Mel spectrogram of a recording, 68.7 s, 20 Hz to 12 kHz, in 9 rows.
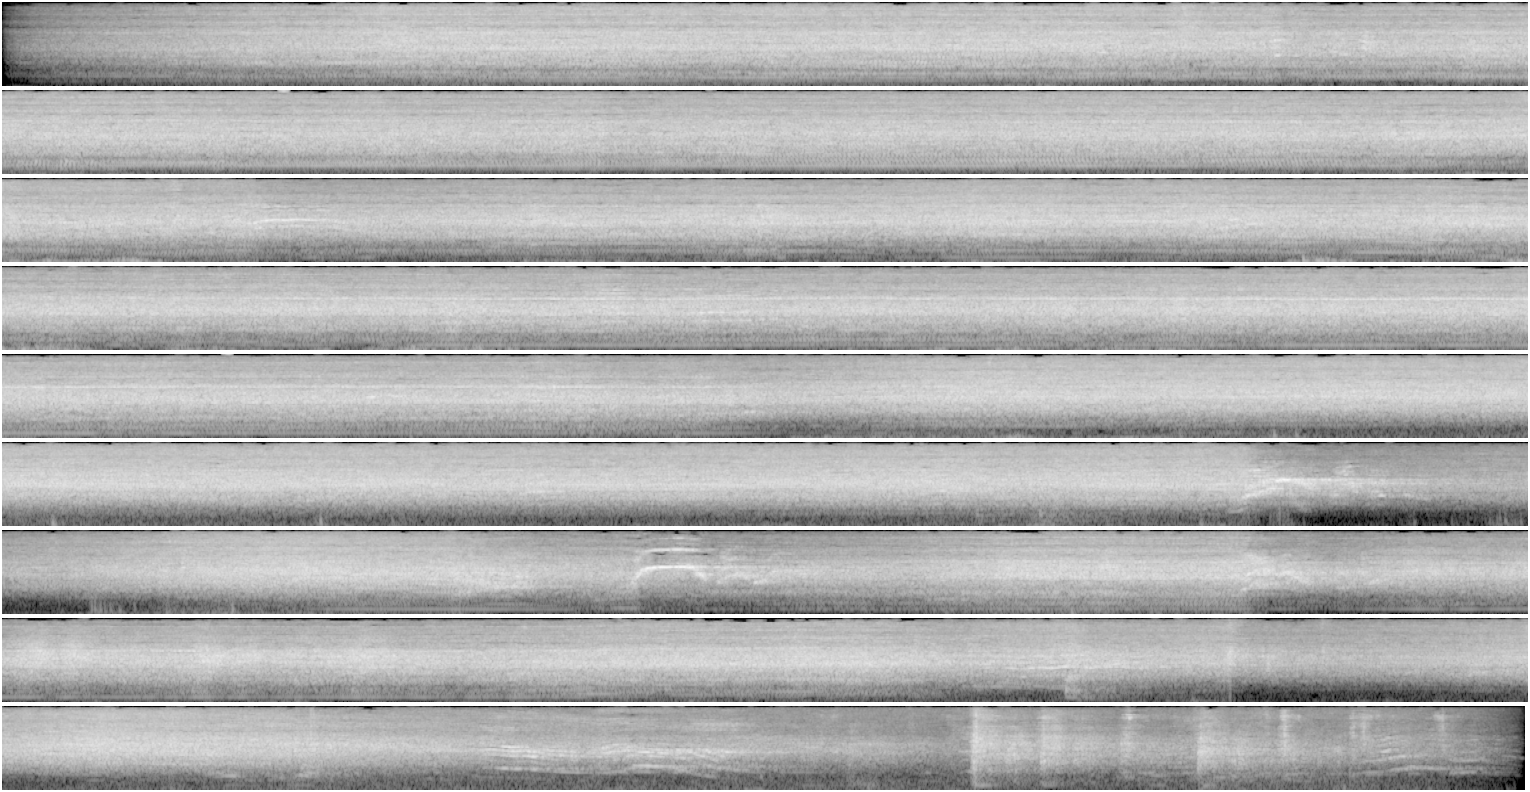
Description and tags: neighbour artur makes the noise270710
21.07.10: about 14.00. my neighbour Artur is (probably - I am not sure) drilling something on his balcony (it's the one floor below mine). on the courtyard was his the youngest daughter who are watching with deep interest what her father is doing.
